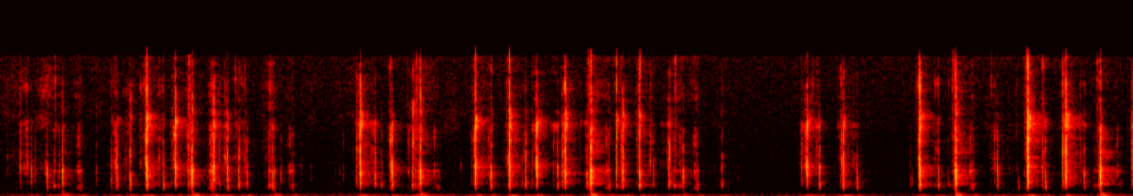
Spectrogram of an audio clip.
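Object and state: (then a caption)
Mechanical keyboard, plastic keycaps on metal frame. Both hands type continuously with their fingertips on a tenkeyless RGB mechanical keyboard with tactile switches, plastic keycaps and an aluminum frame. It produces a rapid, uneven stream of short, bright keystroke clicks with soft low thuds beneath, coming in bursts separated by brief pauses.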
